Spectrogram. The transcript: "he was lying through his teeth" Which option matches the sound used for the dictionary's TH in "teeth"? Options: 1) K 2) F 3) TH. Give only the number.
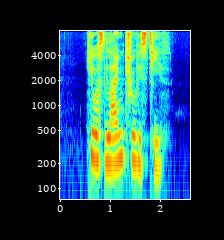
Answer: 3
